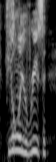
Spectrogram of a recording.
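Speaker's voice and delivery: usual speaking voice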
